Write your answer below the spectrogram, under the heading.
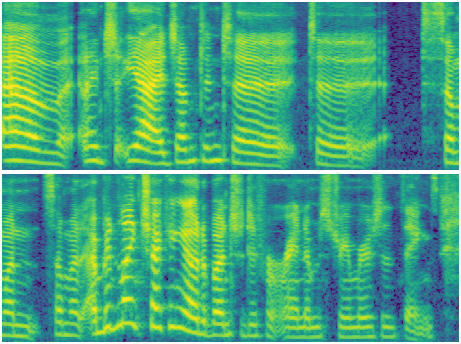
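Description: With a normal speaking voice, a woman talks at a fairly quick pace and medium pitch, her intonation lively. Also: very clean recording, silent background. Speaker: streamer and podcast guest. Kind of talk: casual chat.

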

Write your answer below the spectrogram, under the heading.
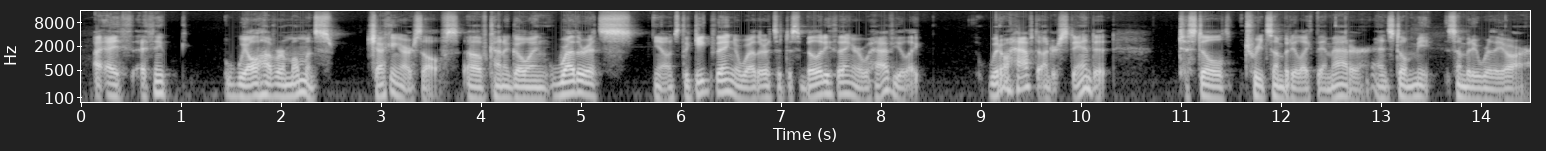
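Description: In a very clean recording with a silent background, a man with a Californian accent speaks at a fairly quick pace. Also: fairly low pitch for a man, ordinary pitch variation. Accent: Californian American. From US West Coast (Santa Cruz, California). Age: 40s. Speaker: podcast host. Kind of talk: casual chat.

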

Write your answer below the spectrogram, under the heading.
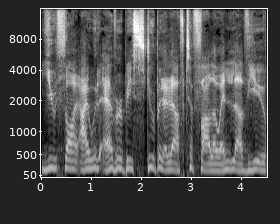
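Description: A woman puts on a gravelly character voice with a fairly low pitch and ordinary pitch variation. Her loudness stays very even, and her pace is moderate. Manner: hostile, contemptuous.

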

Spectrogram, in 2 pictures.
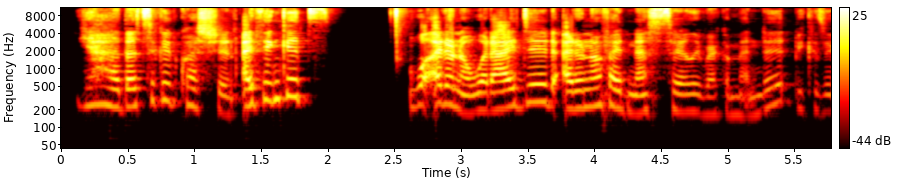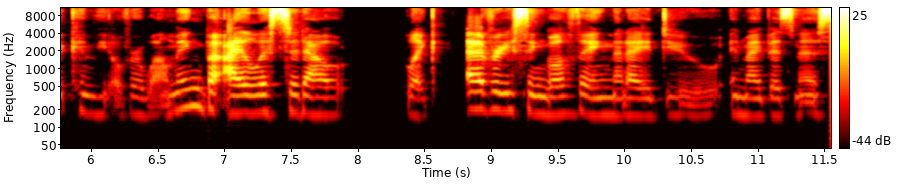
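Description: A woman with an unremarkable speaking voice talks at a moderate pace, her fairly low pitch moving with ordinary variation, on a very clean recording with a silent background. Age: 20s. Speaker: copywriter. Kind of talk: casual chat.

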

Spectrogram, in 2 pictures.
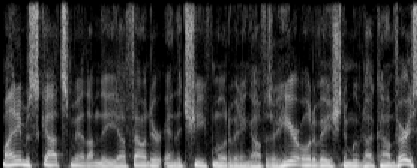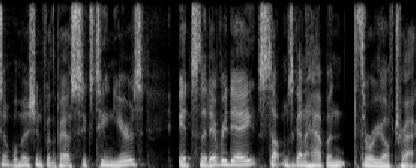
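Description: A man's fairly high, somewhat breathy voice with lively intonation, at a very fast pace with hardly any pauses. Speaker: motivational podcast host. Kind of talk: solo podcast monologue. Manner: casual, conversational.

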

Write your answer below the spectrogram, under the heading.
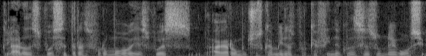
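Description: A man with a plain, everyday voice talks at a moderate pace, fairly low in pitch with fairly even intonation. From Monterrey, northern Mexico. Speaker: rock band vocalist. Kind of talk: casual interview.

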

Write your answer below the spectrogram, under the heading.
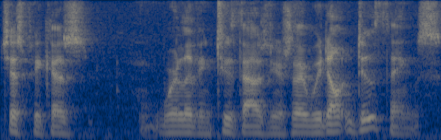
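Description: A man's somewhat breathy voice, fairly low in pitch, at a fairly quick pace. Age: 60s. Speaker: radio host and Bible teacher. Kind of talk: interview. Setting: living room.

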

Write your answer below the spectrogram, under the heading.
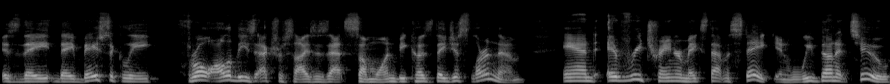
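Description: Speaking with a plain, everyday voice, a man talks at a moderate pace with a fairly high pitch. His intonation is lively, and the background is quiet. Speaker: strength and conditioning coach. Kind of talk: casual chat.

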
